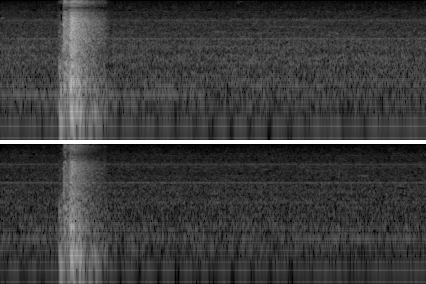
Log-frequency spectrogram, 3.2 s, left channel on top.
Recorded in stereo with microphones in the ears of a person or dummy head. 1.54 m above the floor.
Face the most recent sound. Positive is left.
turn(degrees=20)  # may be behind; listen again after turning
